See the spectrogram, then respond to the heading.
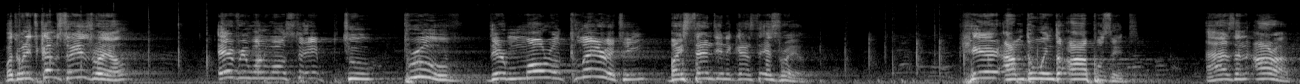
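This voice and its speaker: Man shouting an impassioned rally speech. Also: extremely high pitch, unhurried, big-room sound. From Morocco. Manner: impassioned, shouting over a crowd. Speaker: rally speaker. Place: outdoor street rally.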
